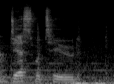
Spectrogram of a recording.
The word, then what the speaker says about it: desuetude: Word I've never seen before, desuetude, and unskillfulness. Time to look it up. It's spelled like desuetude.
